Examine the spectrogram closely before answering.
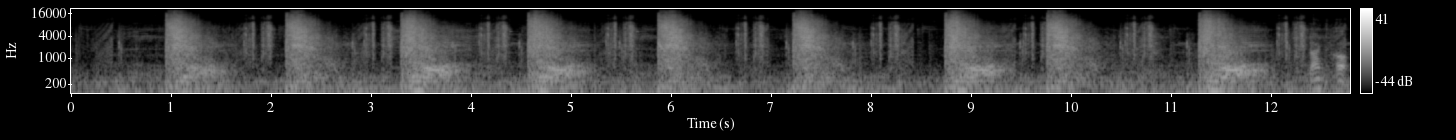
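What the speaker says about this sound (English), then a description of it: "Now his brain's out, so now we just shotgun it." Shotgun blasts in the video game Resident Evil: Dead Aim, about ten heavy booming shots fired at a steady, roughly one-second pace, each with a short decaying tail, loud and close.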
